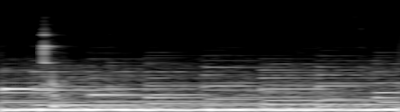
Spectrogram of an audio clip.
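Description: Gentle instrumental background music: a slow melody of held notes changing from one to the next.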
